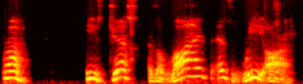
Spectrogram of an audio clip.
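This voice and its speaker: A man's voice: high-pitched, huge pitch swings, extremely slow, dark tone, exaggerated voice. A man playing a mild, bemused nineteenth-century husband in an amateur stage play reading. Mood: grave. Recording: distant, dull lo-fi mic.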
